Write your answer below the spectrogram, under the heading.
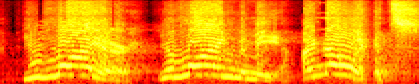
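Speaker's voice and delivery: shrill, furious shout at very high pitch. Reading an interview log aloud as the frightened subject: shouting accusation. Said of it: "express that he's shouting".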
